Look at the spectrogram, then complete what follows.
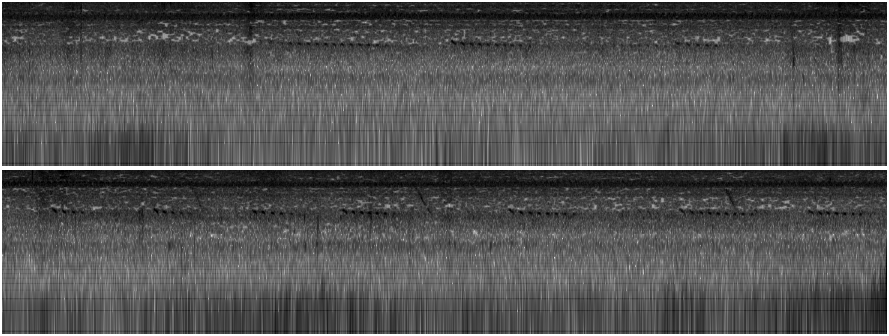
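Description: Rural outdoor ambience: a steady high-pitched insect drone with a short falling chirp repeated about once a second, over a low wind rumble.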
